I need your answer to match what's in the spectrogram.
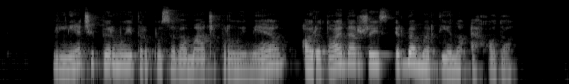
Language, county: Lithuanian, Vilnius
